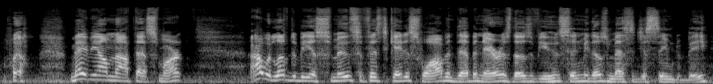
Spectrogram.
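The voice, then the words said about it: Southern US accent. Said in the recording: “your southern accent ... a southern dialect”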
